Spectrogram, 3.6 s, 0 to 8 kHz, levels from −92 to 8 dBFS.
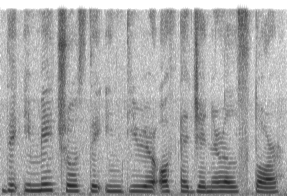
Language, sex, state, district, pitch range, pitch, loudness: English, female, Nagaland, Kohima, 195-225 Hz, 210 Hz, -16 LUFS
